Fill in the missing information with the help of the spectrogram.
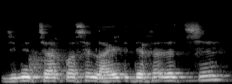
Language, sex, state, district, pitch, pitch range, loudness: Bengali, male, West Bengal, Purulia, 170 Hz, 160-170 Hz, -17 LUFS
